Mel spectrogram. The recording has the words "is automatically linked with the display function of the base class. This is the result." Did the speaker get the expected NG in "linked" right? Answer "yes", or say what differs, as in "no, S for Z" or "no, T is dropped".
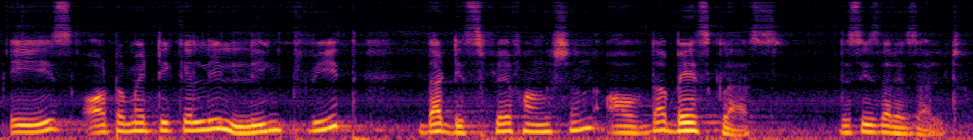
yes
